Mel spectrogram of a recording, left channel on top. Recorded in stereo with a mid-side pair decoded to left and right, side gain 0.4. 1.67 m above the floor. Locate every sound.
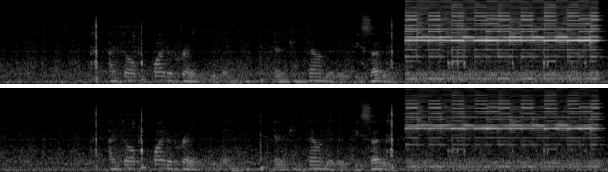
1.1 s a man speaking: 15° right, 0.9 m
4.0 s an alarm: 70° left, 0.6 m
